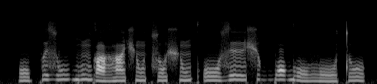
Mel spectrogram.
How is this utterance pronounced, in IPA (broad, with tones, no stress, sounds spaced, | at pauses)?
o˨ p ɪ˦ z uː˦ ɡ ũ˦ ɡ a˨ ɣ ã˦ ʃ ũ˦ t͡s o˦ ʃ ũ˦ kʼ oː˦ z eː˦ ʃ ʊ˦ ɡ͡b ɔ˦ ɡ oː˨ ɣ oː˨ t ʊ˦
